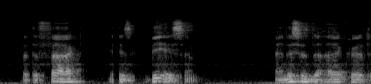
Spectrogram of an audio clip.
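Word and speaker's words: بسم: If you want to say the word correctly, it is bi-ism, not bism. Bism is very false Arabic.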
